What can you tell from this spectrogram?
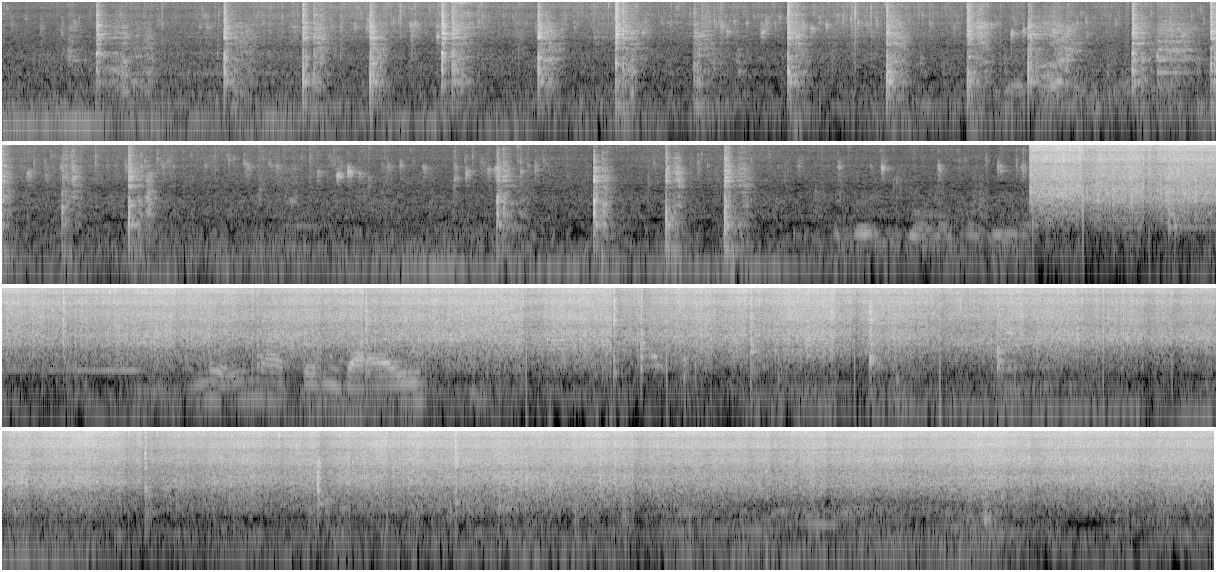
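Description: Metal spatula clacking and scraping against an aluminium wok while stir-frying vegetables, about two strokes a second. About eleven seconds in, a loud steady sizzle of the vegetables frying takes over suddenly.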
